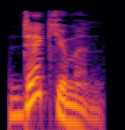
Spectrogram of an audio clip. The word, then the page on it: decuman: British English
